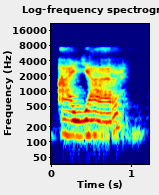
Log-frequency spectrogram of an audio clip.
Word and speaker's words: hallar: However, the double L is pronounced like a Y. Hallar, bella.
